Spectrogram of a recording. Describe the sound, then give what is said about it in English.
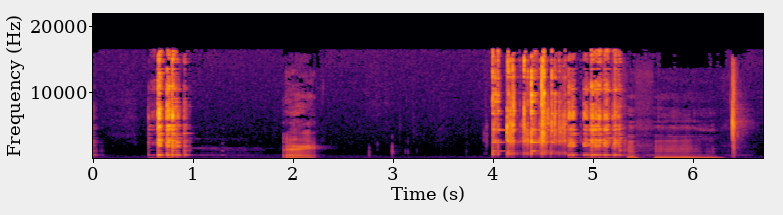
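Bright, sharp clinks of ice against glass as scotch is poured over ice at an Airbnb rental: one quick burst early, then a rapid cluster of jingling clatter, with a few brief spoken words in between and at the end. “I'll pour us some scotch, though. You want ice?”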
